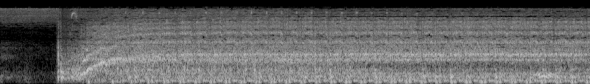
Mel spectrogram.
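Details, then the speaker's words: Simplicity Broadmoor older mower, 16 hp Briggs & Stratton V-twin that cranks but won't start (has spark and fuel), compression tester on first cylinder while cranking: even chuff about four per second, strokes alike; excellent compression on this side. "That side's got excellent compression."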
